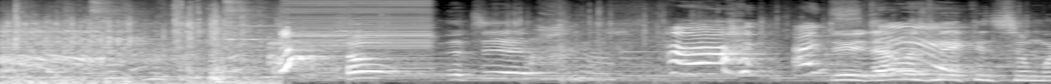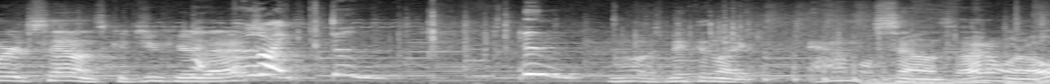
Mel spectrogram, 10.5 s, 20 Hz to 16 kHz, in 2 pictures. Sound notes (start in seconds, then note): 1.4 present buzzes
